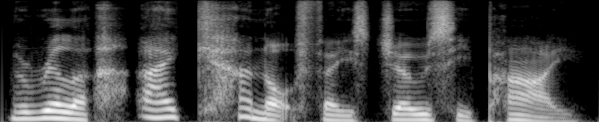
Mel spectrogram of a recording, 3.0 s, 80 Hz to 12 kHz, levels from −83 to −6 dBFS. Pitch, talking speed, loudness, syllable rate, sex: 160 Hz, 120 wpm, -19 LUFS, 3.8 syllables/s, male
